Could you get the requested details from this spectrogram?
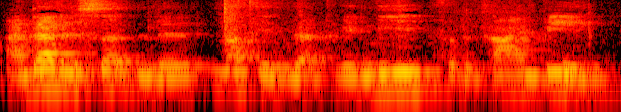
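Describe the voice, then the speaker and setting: A man speaking as a minister on a panel, measured and careful, with hesitant fillers. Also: mid-range voice, steady tone, dark tone, slight background noise. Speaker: government minister. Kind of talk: public panel discussion. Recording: roomy hall, far from mic.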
